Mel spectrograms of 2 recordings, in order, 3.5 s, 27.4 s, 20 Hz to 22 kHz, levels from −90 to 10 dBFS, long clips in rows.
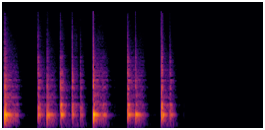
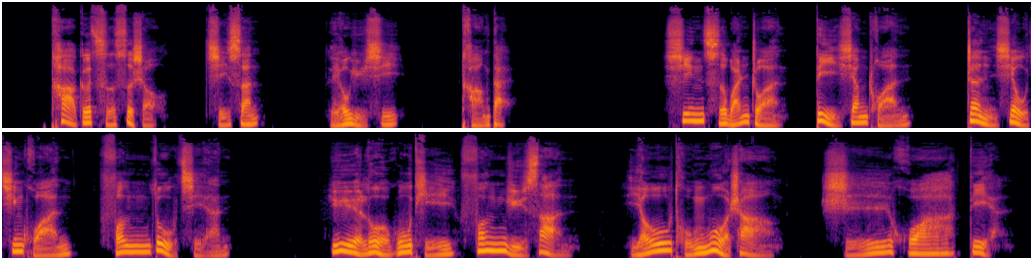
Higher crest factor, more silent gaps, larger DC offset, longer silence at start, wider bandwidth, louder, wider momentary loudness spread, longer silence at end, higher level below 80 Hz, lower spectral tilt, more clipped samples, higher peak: first, 26 dB vs 16 dB; first, 0.43-0.47 s vs none; neither; second, 0.05 s vs 0.65 s; second, 16 kHz vs over 20 kHz; second, -26 LUFS vs -16 LUFS; about the same, 12 LU vs 13 LU; first, 1.2 s vs 0.45 s; second, -70 dBFS vs -44 dBFS; about the same, -5.5 dB/octave vs -4.5 dB/octave; neither; about the same, 0 dBFS vs -2 dBFS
